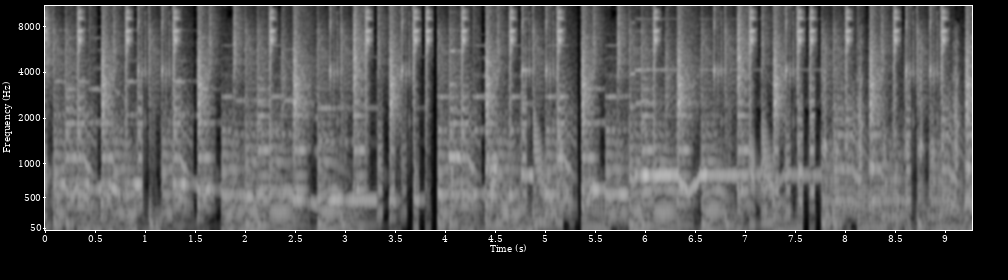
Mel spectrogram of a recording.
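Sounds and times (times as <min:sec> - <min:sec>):
tune: 0:00.1 - 0:09.1.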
